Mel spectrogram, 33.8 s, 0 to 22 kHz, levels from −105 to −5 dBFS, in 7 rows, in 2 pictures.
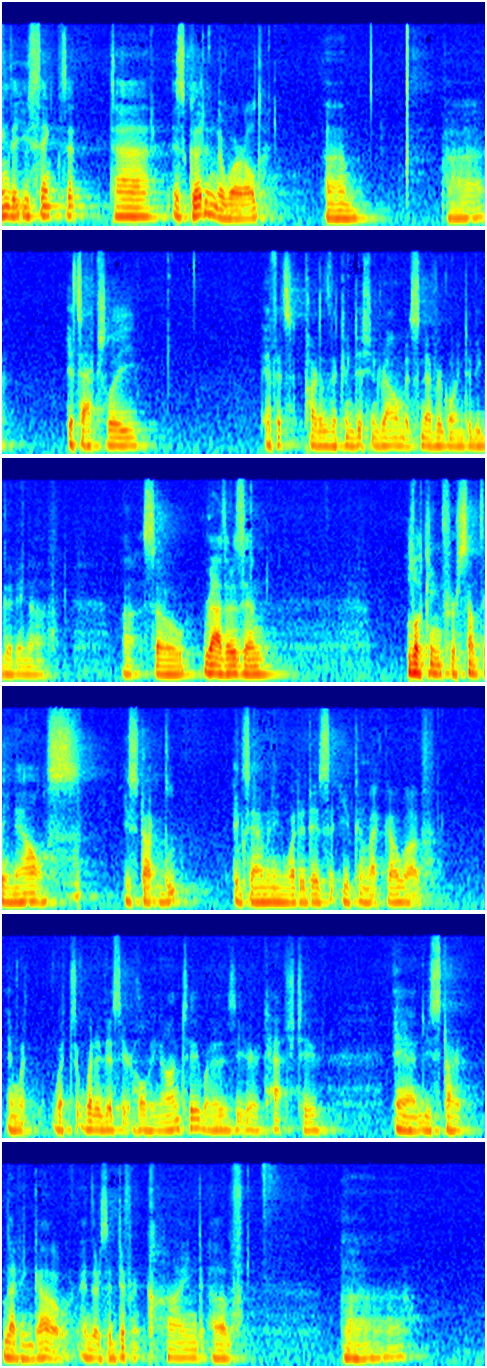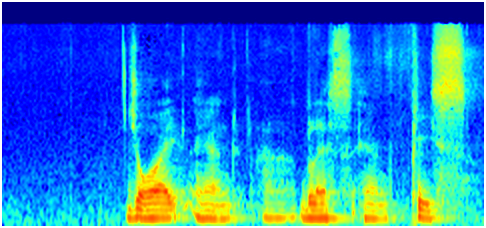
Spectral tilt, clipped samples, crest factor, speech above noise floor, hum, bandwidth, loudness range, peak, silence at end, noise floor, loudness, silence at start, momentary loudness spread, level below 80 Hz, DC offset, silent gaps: -6 dB/octave; under 0.1%; 26 dB; 36 dB; none; 15.5 kHz; 7 LU; -6 dBFS; 0.15 s; -65 dBFS; -31 LUFS; 0 s; 15 LU; -58 dBFS; under 0.1%; none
